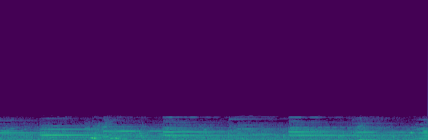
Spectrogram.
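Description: Church bells ringing from a Gothic church tower, a new stroke at a different pitch about every second and a quarter, each one ringing on. Crowd chatter goes on underneath.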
